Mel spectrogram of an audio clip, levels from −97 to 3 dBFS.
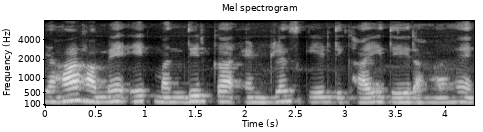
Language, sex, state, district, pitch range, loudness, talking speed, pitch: Hindi, female, Bihar, Purnia, 165-185 Hz, -20 LUFS, 155 wpm, 170 Hz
